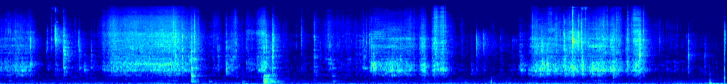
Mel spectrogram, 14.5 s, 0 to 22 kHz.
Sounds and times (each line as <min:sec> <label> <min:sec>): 0:00.0 Blinds being pulled up and down at various speeds 0:01.0
0:01.8 Blinds being pulled up and down at various speeds 0:05.5
0:06.5 Blinds being pulled up and down at various speeds 0:09.2
0:10.4 Blinds being pulled up and down at various speeds 0:13.7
